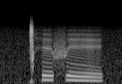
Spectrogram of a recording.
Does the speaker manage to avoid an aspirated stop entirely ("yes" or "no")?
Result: no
